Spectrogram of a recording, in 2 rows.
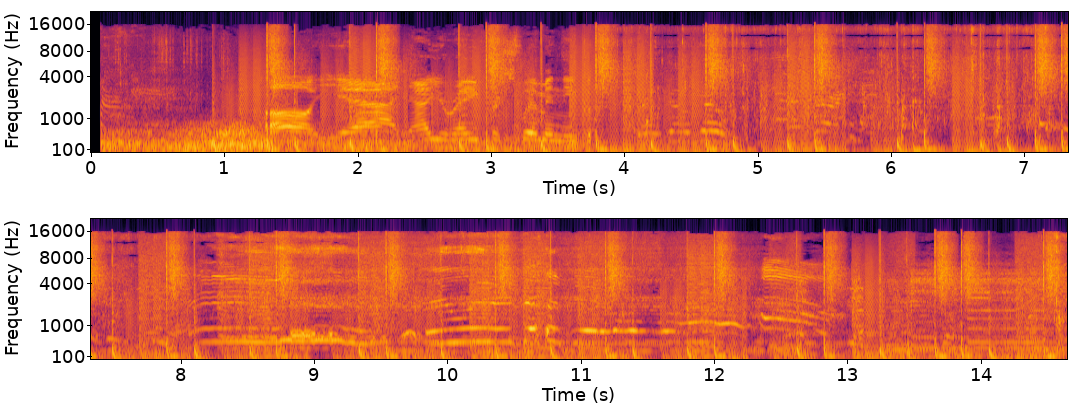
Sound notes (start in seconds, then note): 1.2 upbeat rock music; 7.8 kid cries in the background; 14.3 water splashes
